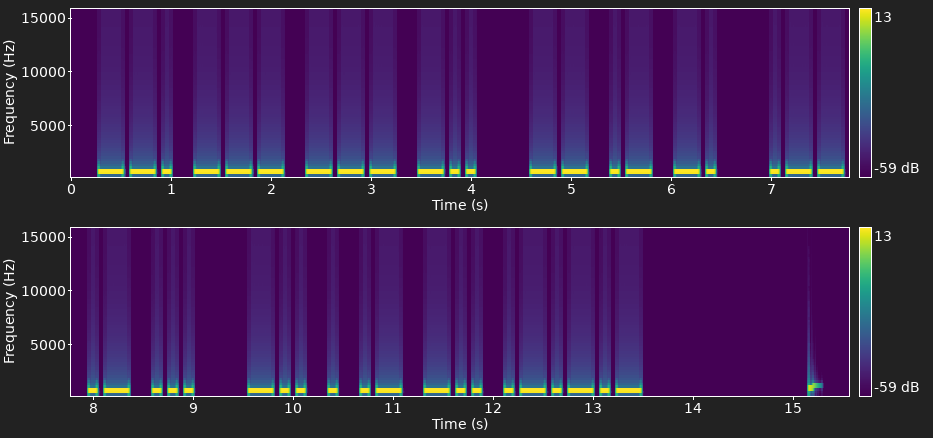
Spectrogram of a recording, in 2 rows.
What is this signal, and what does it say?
Morse code, heard as a keyed tone, about 15 wpm, 700 Hz. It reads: GOOD MAN WAS DEAD.
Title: Sentences from Top 1500 Words 15wpm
